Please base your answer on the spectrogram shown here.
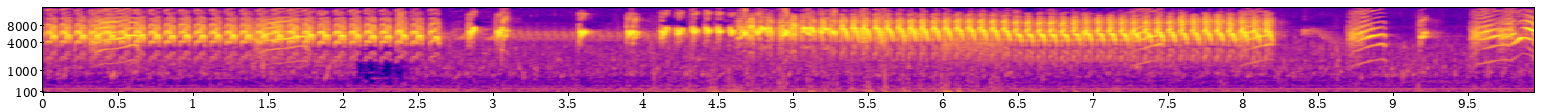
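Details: Crested jay, played as therapy to get a silent bird singing, giving very high rapid trills in long runs, broken by short downslurred whistled notes and brief pauses.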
